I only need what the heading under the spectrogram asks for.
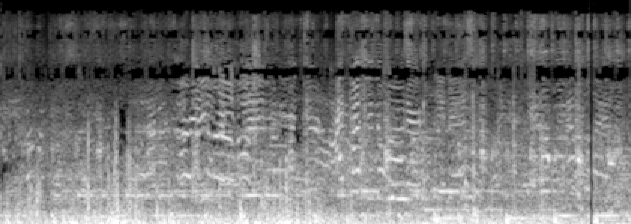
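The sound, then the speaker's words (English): A bigger boat with multiple people aboard out on open water, with steady wind buffeting the microphone and the constant rumble of motion, while several people chatter indistinctly throughout. “This is his boat that he was bragging about.”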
